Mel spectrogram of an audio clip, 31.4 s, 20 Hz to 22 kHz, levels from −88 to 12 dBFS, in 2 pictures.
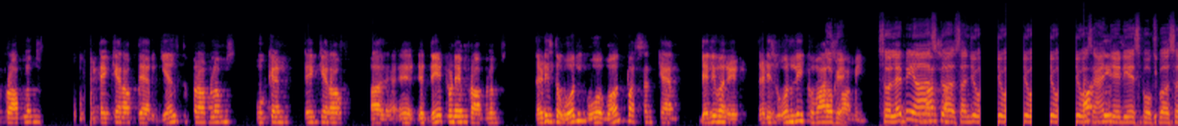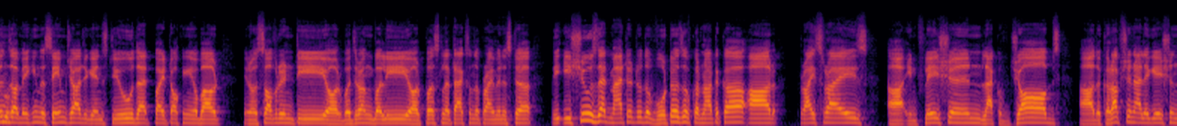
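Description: At 13.06 s the audio catches on a short fragment of about 102 ms and repeats it four times at a steady pace, each repeat followed by roughly 245 ms of dead digital silence, so the burst returns every 347 ms until 14.45 s. This stutter with silent gaps likely comes from the player or stream stalling: on each retry it replayed the last buffered fragment and then ran dry, and whatever audio belonged in that stretch is gone.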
